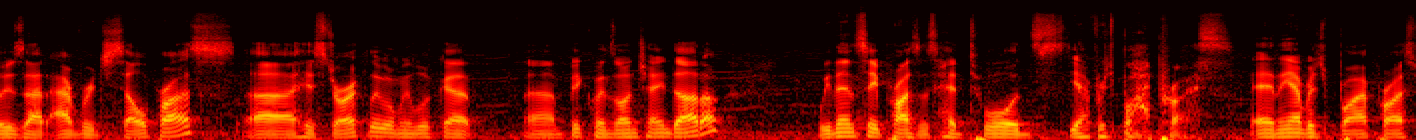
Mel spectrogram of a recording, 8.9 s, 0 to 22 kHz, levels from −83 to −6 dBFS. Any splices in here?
no; 0 cuts

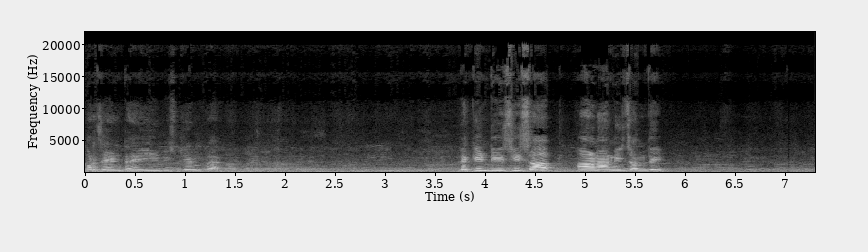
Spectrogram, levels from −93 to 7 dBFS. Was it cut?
no; 0 cuts

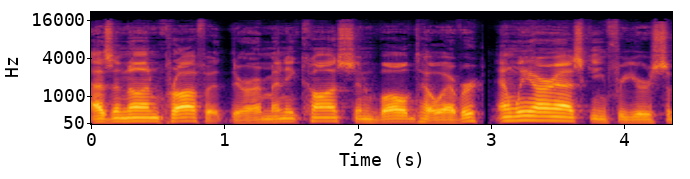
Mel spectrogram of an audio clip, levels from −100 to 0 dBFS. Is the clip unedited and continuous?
no; 1 cut; at 3.0 s

